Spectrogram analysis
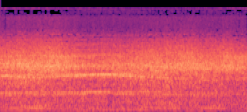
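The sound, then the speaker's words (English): A taxi cab engine revs hard and steadily for a few seconds, loud, with a sustained high whine as the cab accelerates in a police chase off the east end of Brooklyn Bridge. No voices are heard. “Hildy, you better go faster. Hurry, Hildy. Come on, give her the gun.”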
